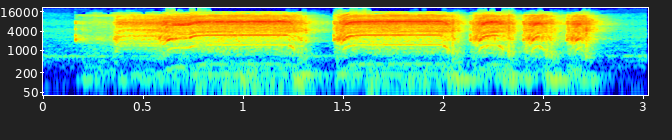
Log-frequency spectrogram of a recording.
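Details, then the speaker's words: Brushless cordless drill after demagnetized rotor replaced and gearbox regreased: spins up to an even whine, steady at slow speed, stops and blips again cleanly, no gear grinding; running normally. "都挺好的，转速也是正常的，这是现在是慢转，快转。"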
